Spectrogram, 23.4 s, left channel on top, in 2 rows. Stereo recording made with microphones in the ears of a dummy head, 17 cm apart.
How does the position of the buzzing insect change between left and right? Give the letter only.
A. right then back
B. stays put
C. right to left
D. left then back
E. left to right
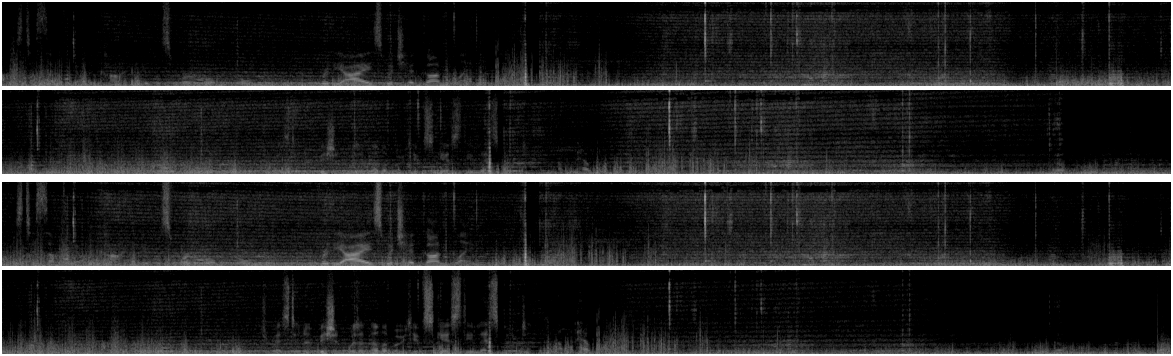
C.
